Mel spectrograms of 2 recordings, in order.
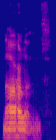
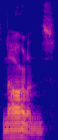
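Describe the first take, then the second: First: The name is squeezed into two quick syllables. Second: The name is squeezed into two quick syllables.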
